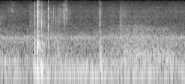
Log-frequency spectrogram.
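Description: Plastic pens clicking against each other and the paper as one pen is set down and another picked up: one sharp click about half a second in, a few lighter clicks just after, and a single tap a little past the middle.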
